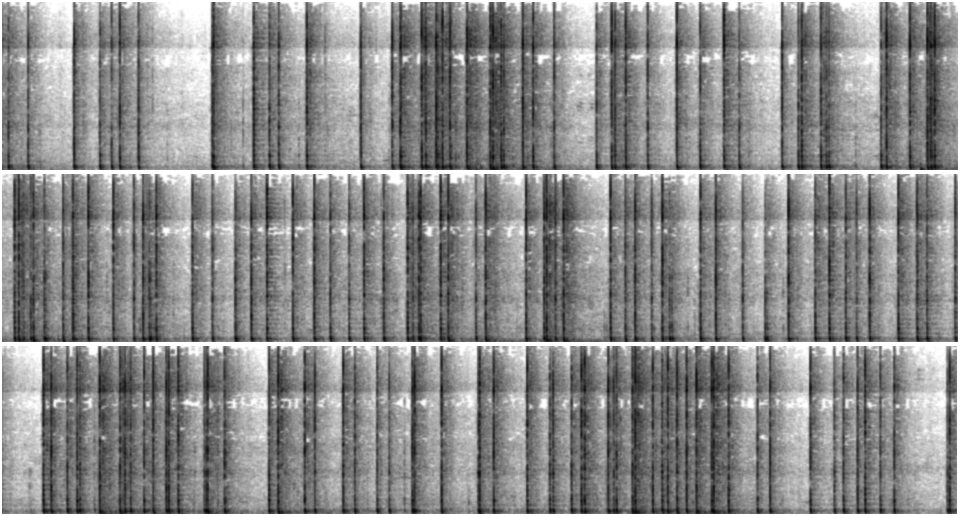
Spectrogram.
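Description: A big fireworks display going off in rapid fire: many sharp bangs a second from salvos of shells, with a couple of brief lulls.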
